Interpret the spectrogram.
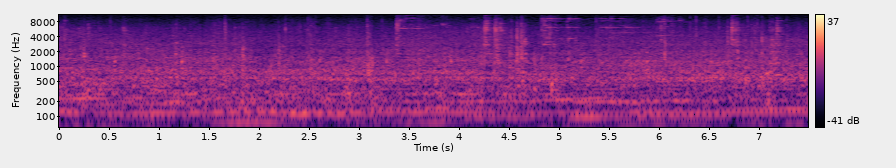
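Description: Audi quattro A2 rally car's engine idling steadily at a low hum, with scattered short metallic clicks from work on the car.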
